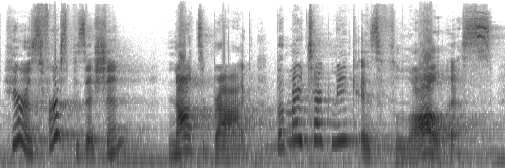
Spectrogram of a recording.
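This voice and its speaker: Woman voicing an exuberant storybook little girl, very animated. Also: sits high, measured pace, exaggerated voice. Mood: proud, excited. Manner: theatrical, boastful, emphatic. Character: exuberant, proud little girl who loves fancy words. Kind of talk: storybook read-aloud. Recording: echoey hall, music behind.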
